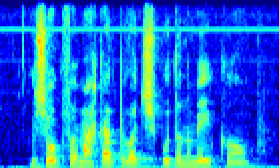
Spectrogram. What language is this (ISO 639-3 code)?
por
